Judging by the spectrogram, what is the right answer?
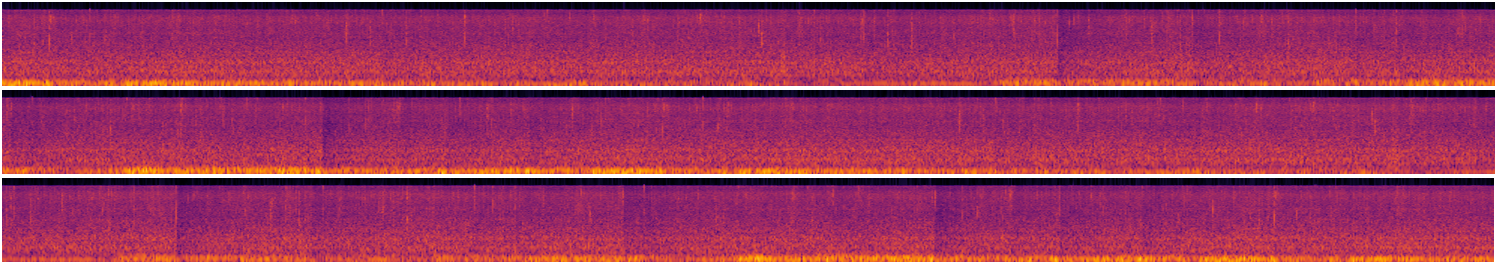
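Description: Steady rain falling on a wet street: a dense, even hiss, with low rumbles swelling and fading underneath several times.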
